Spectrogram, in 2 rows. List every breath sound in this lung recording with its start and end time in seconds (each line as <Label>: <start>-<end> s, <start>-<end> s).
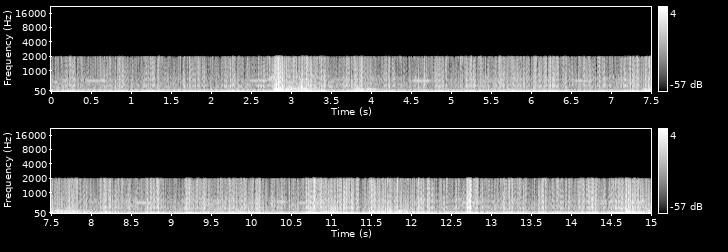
Inhalation: 2.75-3.42 s, 7.40-8.01 s, 10.72-11.38 s
Exhalation: 3.54-4.09 s, 8.09-8.56 s, 11.54-12.34 s
Wheeze: 7.40-8.00 s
